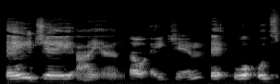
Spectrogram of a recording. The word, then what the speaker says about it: Ajin: Oh, Ajin? Let's pronounce it Ajin, but yeah.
